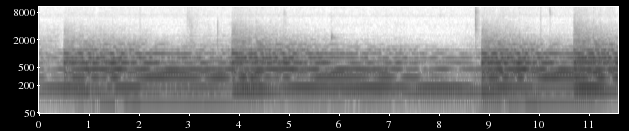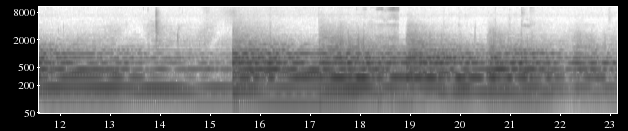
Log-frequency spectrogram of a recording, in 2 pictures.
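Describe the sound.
Buddhist temple bell tolling: several deep, heavy strikes, each followed by a long, humming resonance that carries over into the next, steady and unaccompanied by voices.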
